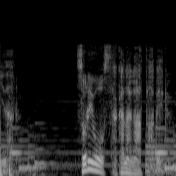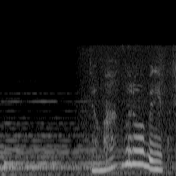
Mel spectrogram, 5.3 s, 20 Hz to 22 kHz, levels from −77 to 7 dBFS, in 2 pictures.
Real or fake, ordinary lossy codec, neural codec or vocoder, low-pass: real; none; none; none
